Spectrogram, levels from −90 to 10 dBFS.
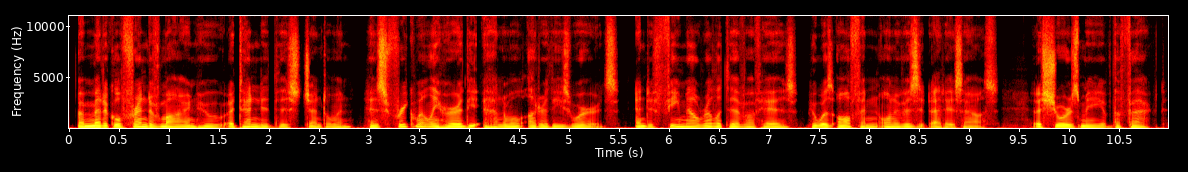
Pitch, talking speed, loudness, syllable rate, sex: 120 Hz, 200 wpm, -20 LUFS, 5.9 syllables/s, male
